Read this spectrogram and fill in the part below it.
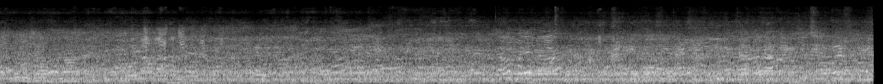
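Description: A crowd of men and women chatters loudly.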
